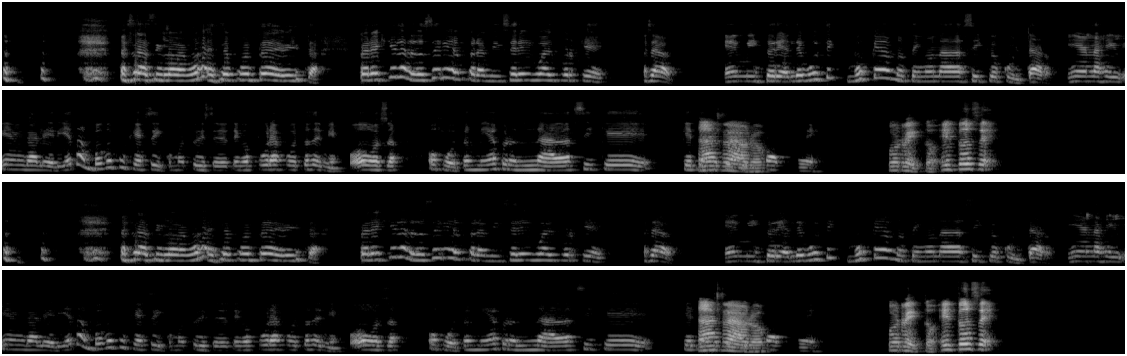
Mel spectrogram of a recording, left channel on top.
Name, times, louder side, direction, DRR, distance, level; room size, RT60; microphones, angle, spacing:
voice 1, 0.0-0.5 0.8-3.2 3.6-6.0 6.4-6.7 7.2-15.2 15.5-17.7 18.0-19.4, left 4 dB, 80° left, 0.5 m, -31 dB
voice 2, 18.2-18.8 20.1-21.1, right 4 dB, 45° right, 0.7 m, -24 dB
4.1 x 2.1 x 4.0 m
head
